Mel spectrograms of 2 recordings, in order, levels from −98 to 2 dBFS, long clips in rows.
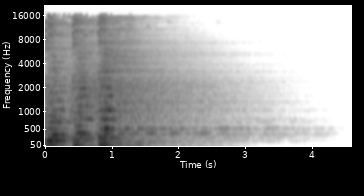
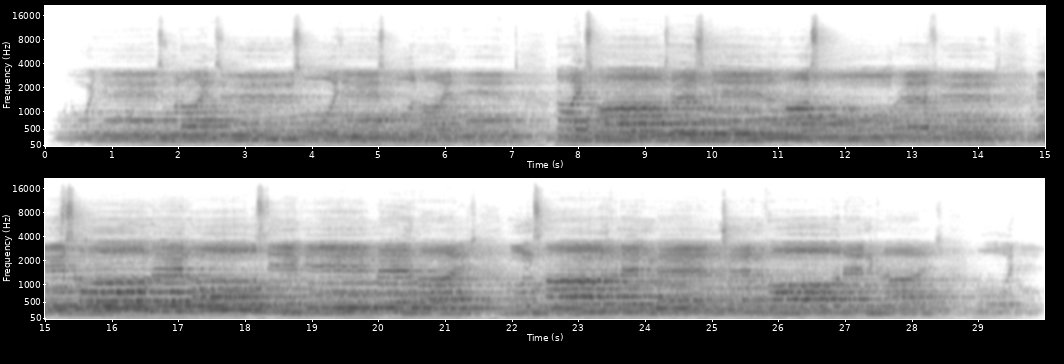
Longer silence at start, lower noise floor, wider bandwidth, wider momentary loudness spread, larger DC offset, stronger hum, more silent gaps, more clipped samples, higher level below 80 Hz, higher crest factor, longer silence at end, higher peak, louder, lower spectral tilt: second, 0 s vs 0.3 s; first, -83 dBFS vs -61 dBFS; about the same, 17 kHz vs 17 kHz; first, 23 LU vs 14 LU; neither; neither; neither; neither; first, -32 dBFS vs -90 dBFS; about the same, 22 dB vs 18 dB; first, 2.5 s vs 0.3 s; first, -2 dBFS vs -20 dBFS; first, -21 LUFS vs -38 LUFS; about the same, -5 dB/octave vs -4.5 dB/octave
